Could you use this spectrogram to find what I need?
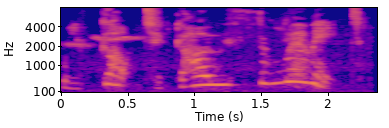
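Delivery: usual speaking voice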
